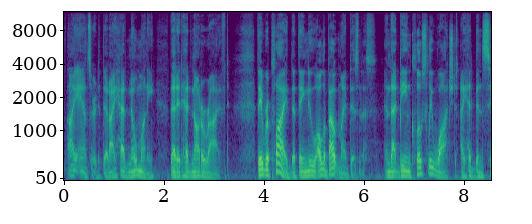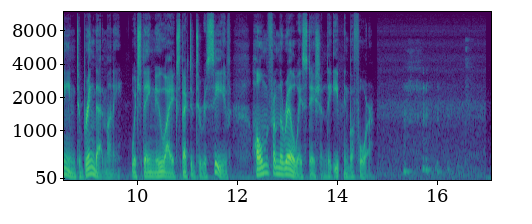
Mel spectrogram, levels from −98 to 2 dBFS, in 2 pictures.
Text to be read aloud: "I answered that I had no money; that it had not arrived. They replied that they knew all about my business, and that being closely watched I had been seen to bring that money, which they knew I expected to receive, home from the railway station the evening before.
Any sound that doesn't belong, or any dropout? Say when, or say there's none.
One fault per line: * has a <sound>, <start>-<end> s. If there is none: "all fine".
* has a dropout, 14.0-14.1 s
* has a laugh, 15.3-16.8 s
